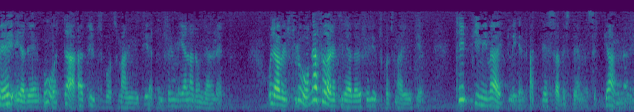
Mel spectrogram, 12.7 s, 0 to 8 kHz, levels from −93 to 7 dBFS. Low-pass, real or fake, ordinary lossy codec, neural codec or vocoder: 7.2 kHz; fake; MP3, 24 kbps; codec, 24 kHz, 0.9 kbps, WavTokenizer, medium speech release version 2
